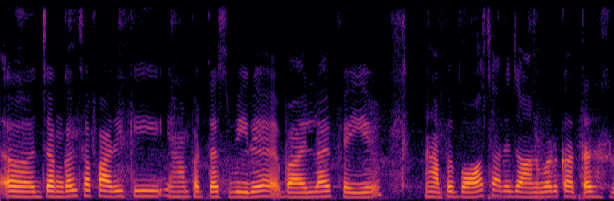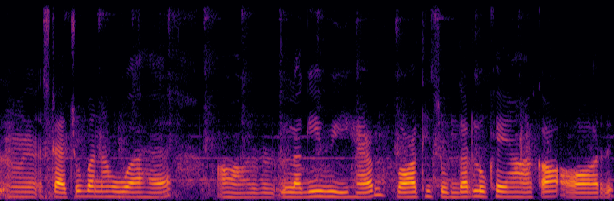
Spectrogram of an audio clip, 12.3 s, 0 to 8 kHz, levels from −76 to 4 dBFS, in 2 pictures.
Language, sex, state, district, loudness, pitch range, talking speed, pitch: Hindi, female, Bihar, Gaya, -19 LUFS, 185-200 Hz, 165 wpm, 190 Hz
